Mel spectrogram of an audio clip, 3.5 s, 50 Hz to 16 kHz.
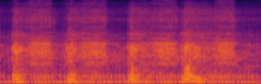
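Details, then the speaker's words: KTM Duke 390 (2017–2020) after clearing the ride-by-wire fault P2127 that had left the throttle unresponsive: the engine picks up cleanly in quick repeated blips, about one a second, and drops back smoothly. The throttle now responds normally. "And then, meron na tayong then nag-response na yung throttle."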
